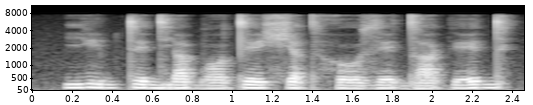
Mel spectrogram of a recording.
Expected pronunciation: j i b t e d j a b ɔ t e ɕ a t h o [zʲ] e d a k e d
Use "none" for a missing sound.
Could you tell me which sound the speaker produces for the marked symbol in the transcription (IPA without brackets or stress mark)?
z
